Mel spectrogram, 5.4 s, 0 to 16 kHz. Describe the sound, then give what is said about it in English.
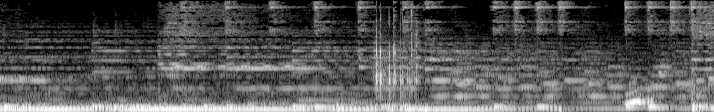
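A single die clatters and rattles across a hard surface in a short burst of sharp clicks, over a steady low background hum. “One dice. 23 to hit for 19.”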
